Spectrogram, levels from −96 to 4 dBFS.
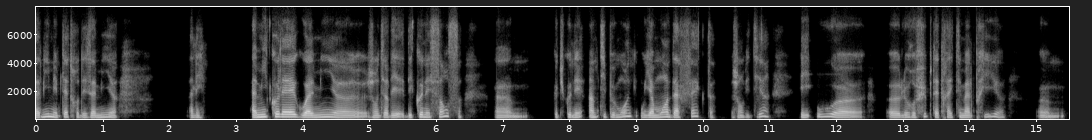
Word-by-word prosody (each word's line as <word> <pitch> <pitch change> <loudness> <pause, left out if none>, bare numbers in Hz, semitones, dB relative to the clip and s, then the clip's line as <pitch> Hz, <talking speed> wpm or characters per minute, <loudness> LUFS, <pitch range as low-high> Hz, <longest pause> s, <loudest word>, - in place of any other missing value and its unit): amis, 170 +7 +3
mais 155 -5 +3
peut-être 155 0 -2
des 130 +1 -4
amis, 150 +4 +1
heu - - -1 1.1
allez 130 -2 -5 0.7
amis 160 +4 +7
collègues 170 -4 +6
ou 150 - +5
amis, 155 +3 +4
heu, 135 -2 +1
j'ai 145 - -5
envie 135 - 0
de - - -9
dire 150 -1 +3
des 140 - 0
des 145 - -2
connaissances, 165 +5 0 0.5
hem, 130 -3 -4 0.4
que - - -3
tu - - -7
connais 145 -2 0
un 150 - +5
petit 170 +1 -6
peu 150 - -3
moins, 165 +9 0 0.2
où 140 - -3
il 140 - -3
y - - +6
a - - +5
moins 160 +5 +3
d'affects 165 +8 -1 0.3
j'ai - - -5
envie 70 -2 -7
dire, 190 +2 -4 0.5
et 145 - -1
où, 185 -1 0
heu 130 - +2 0.4
heu, 130 0 +2
le 145 +3 -2
refus 150 +6 -3
peut-être 150 -7 -3
a - - +2
été 140 0 -5
mal 130 -2 +1
pris, 180 +1 -6
heu, 155 - -10 0.5
hem. 65 - -5
150 Hz, 190 wpm, -23 LUFS, 140-170 Hz, 1.1 s, amis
